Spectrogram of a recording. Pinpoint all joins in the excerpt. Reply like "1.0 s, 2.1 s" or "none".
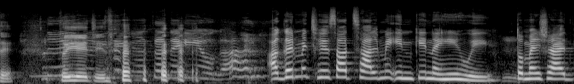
2.5 s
